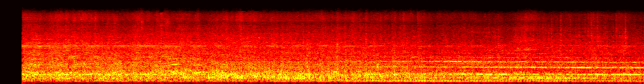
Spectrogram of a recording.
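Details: Westbound loaded coal freight cars roll past with a steady rumble and faint wheel squeal, sounding normal; normal passing freight train.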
